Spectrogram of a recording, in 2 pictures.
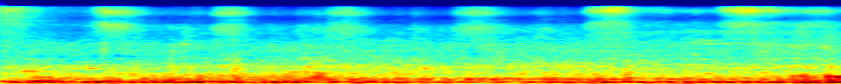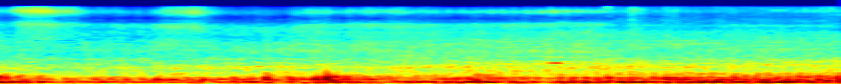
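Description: Steady low rumble of background noise, with faint soft high-pitched rustles recurring about twice a second.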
